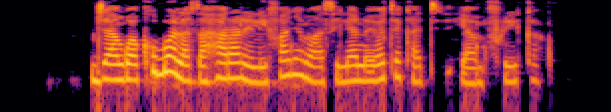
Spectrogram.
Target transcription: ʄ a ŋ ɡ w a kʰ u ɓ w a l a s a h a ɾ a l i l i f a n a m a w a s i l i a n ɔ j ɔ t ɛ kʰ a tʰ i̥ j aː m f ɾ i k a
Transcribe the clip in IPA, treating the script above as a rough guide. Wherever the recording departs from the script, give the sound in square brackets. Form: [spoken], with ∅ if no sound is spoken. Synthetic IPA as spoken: ʄ a ŋ ɡ w a kʰ u ɓ w a l a s a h a ɾ a l i l i f a [ɲ] a m a w a s i l i a n ɔ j ɔ t ɛ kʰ a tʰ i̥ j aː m f ɾ i k a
